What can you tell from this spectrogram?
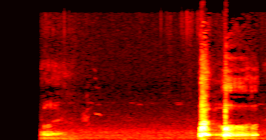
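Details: Miniature Bull Terrier during protection training: a faint low sound early, then two sharp loud barks close together near the end, followed by a brief rough tail.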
